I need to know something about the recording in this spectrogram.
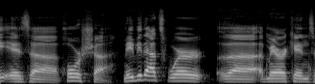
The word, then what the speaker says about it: Porsche: Porsche. So there's like this short a sound in the end.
